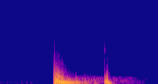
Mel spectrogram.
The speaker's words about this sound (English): He was alive. And it was as if each slow, very faint beep of his heart beat throughout my entire being.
